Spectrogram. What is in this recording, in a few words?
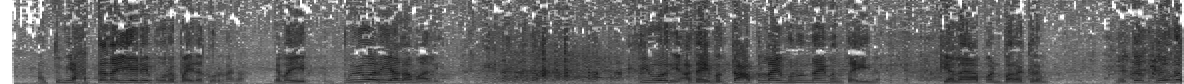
comedy kirtan; indurikar maharaj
